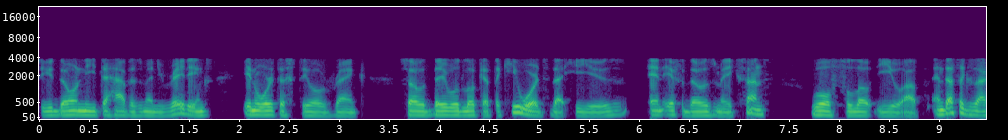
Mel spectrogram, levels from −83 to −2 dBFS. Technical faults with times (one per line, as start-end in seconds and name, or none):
0.00-9.48 Bluetooth CVSD headset codec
